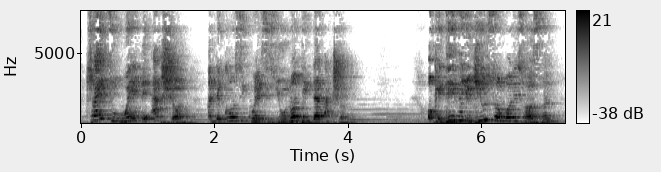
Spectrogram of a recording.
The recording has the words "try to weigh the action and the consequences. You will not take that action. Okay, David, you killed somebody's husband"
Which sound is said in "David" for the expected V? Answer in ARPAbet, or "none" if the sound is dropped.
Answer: none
